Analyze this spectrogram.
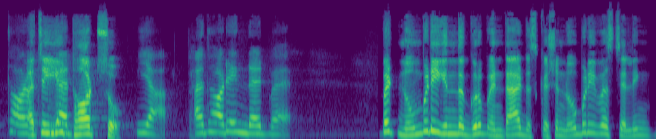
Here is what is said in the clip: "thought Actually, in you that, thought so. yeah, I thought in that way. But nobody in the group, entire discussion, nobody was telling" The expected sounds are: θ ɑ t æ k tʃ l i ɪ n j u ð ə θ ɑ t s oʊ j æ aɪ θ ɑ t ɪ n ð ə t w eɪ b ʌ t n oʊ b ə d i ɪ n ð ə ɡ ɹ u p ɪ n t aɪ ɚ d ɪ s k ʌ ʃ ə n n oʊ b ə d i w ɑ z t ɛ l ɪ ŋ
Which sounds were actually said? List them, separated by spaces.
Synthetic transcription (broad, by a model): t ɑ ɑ tʃ i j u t ɑ t s oʊ j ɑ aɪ t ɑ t ɪ n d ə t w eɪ b ʌ t n oʊ b ə d i ɪ n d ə ɡ ɹ u p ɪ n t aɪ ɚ d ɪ s k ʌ ʃ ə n n oʊ b ə d i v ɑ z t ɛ l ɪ ŋ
